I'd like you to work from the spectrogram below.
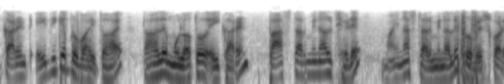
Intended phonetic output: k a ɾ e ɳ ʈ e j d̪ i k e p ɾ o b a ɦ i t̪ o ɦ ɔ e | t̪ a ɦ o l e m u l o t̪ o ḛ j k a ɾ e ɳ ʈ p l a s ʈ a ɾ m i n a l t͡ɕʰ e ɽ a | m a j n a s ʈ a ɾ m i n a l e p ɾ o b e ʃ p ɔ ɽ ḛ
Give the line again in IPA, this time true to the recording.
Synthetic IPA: k a ɾ e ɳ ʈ e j d̪ i k e p ɾ o b a ɦ i t̪ o ɦ ɔ e | t̪ a ɦ o l e m u l o t̪ o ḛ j k a ɾ e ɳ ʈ p l a s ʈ a ɾ m i n a l t͡ɕʰ e ɽ e | m a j n a s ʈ a ɾ m i n a l e p ɾ o b e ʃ k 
